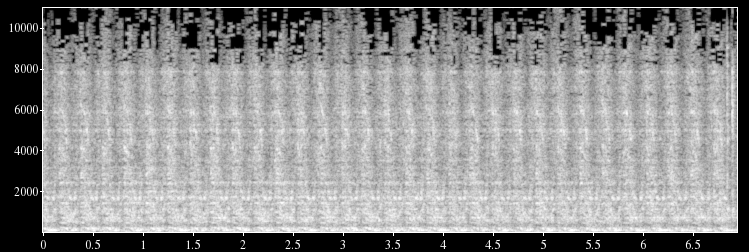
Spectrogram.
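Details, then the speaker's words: Peterbilt with Cummins diesel, cold start after sitting three days, transfer pump primed first; slow labouring starter turns the engine in a sluggish even chug that never fires, not turning over fast enough; weak batteries. "probably a couple seconds and it's never gonna fire it's not turning over fast enough"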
